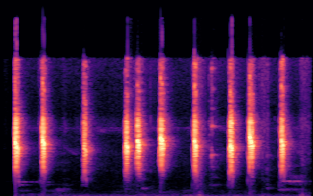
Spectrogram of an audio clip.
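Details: Flowerpecker giving a harsh 'cit keres' lure call meant to provoke other flowerpeckers into answering: sharp, high, dry chips repeated about three per second in an even series, with a faint low background hum.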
